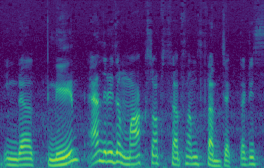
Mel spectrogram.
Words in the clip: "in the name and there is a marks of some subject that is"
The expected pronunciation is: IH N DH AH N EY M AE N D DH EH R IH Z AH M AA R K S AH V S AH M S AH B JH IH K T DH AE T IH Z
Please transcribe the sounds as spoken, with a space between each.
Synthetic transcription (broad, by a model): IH N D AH N EY M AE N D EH R IH Z AH M AA R K S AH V S AH M S AH B JH IH K T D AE T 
